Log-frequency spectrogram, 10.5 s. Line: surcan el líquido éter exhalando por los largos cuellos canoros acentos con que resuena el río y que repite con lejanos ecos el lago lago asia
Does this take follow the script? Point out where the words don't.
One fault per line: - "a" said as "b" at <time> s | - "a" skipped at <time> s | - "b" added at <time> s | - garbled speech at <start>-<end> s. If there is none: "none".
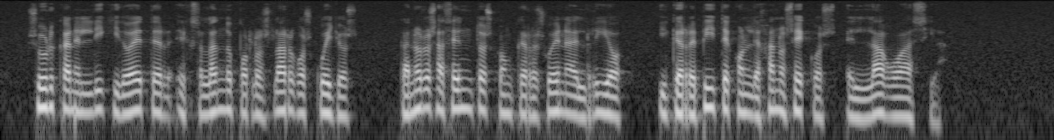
- "lago" skipped at 9.0 s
